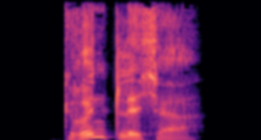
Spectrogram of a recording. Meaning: 1. comparative degree of gründlich 2. inflection of gründlich: strong/mixed nominative masculine singular 3. inflection of gründlich: strong genitive/dative feminine singular
- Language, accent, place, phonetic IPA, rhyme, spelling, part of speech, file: German, Germany, Berlin, [ˈɡʁʏntlɪçɐ], -ʏntlɪçɐ, gründlicher, adjective, De-gründlicher.ogg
